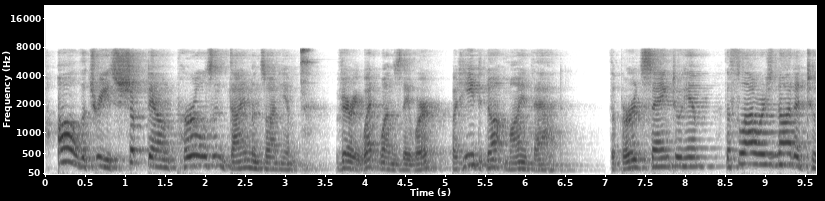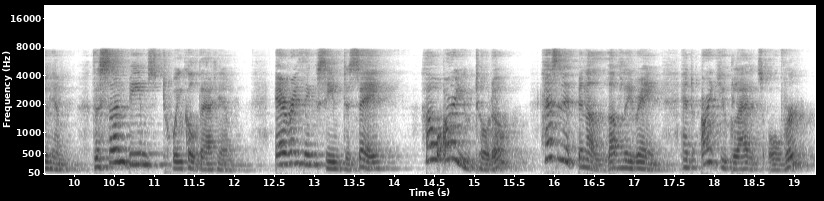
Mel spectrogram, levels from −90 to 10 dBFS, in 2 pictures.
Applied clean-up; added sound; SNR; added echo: neural separator model SepFormer DNS4.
